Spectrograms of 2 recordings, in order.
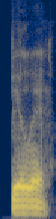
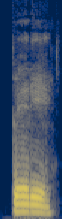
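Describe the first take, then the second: First: The middle consonant is a clear L sound. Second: The middle consonant is a flapped R sound. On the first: This is the original form of the name. "na verdade eles estão falando do Pelé" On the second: This is how Japanese speakers say the name. "reproduz-se como Pere"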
